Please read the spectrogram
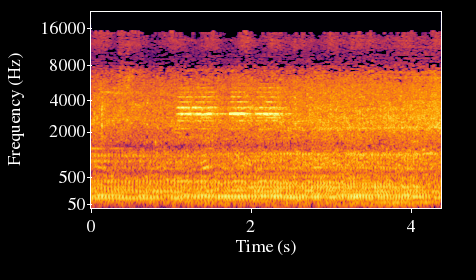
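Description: A small engine running steadily with a low, even drone, typical of a motorcycle or motor rickshaw close by.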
